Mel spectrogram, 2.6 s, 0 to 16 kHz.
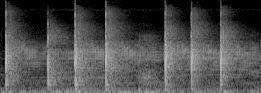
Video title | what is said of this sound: RedDirt671- WEEK 16 Outside Kitchen & Back Patio Roof Build | see that's a solid sound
